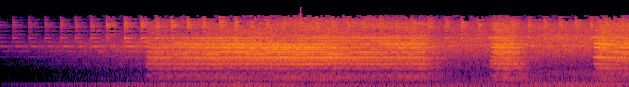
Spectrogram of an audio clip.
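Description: Train sound effect opening a dance song about boarding a train: a train's rumble fades in from silence, then its multi-note horn sounds a long blast about two seconds in, a short blast, and starts another near the end.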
